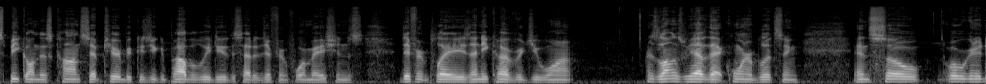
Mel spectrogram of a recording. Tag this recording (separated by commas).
Speech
